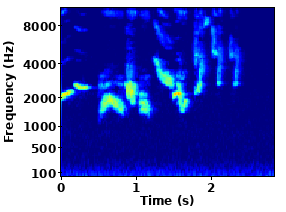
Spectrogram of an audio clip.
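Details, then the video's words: Blackbird song phrase from a resident garden bird: a clear whistled opening note followed by rich, slurred mellow warbles that climb into squeaky, high twittering flourishes at the end. "Amsel Gesang - Merle Noir Chant - Blackbird Song - Mirlo Cantando"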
